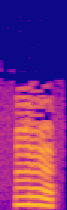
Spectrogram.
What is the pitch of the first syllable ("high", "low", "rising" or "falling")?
falling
